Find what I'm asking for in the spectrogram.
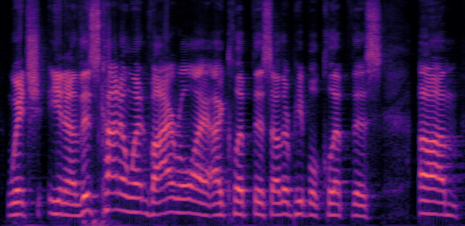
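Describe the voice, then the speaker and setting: High bright-voiced man ranting casually. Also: steady tone, normal speed, smooth. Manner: rambling and opinionated, heavy fillers and restarts; emphatic and dismissive. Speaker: streamer reacting to his own panel appearance. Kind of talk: livestream reaction commentary.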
